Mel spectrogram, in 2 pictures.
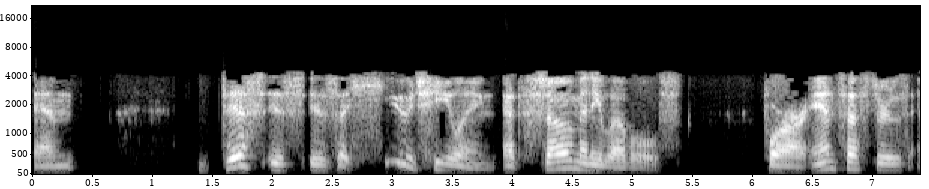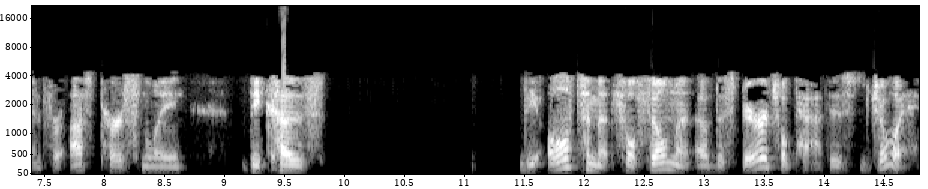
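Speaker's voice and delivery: choked-up voice catching with emotion. A speaker addressing listeners, getting choked up, choked up. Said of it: "it gets me choked up".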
